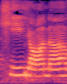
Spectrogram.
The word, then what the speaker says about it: Kyanna: quietly stop me at kyana which is the pronunciation of my first name so I'll put it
